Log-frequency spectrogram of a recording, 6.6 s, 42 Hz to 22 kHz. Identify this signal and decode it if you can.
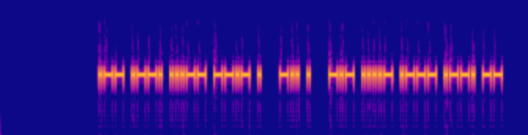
Morse code, heard as a keyed tone, about 36 wpm, 700 Hz. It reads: WP3QE DE K4JPM
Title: USA Callsign DE Callsign - 5 Characters - 35wpm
